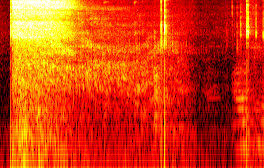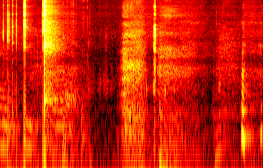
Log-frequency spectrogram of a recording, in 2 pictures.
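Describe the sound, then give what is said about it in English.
A can of dark nitro beer is cracked open with a loud, sharp hiss of escaping gas lasting under a second, followed by a few soft clicks and taps at a lower level. “So let's crack it open one more time for the audience.”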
